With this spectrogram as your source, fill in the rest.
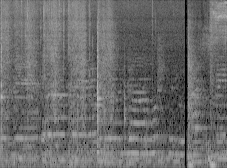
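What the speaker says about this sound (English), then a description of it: "So while we are browning the rice" Rice toasts and browns in a pan, giving a steady close sizzle with stirring scrapes and a brief clatter near the end.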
